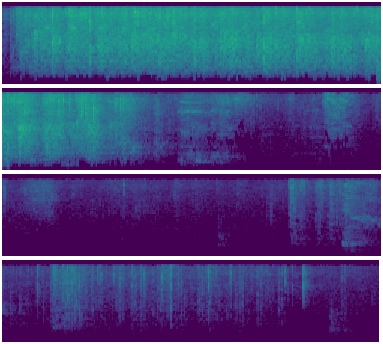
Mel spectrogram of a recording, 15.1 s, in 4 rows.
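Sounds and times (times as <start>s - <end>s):
audience applause: 0.0s - 5.5s.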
